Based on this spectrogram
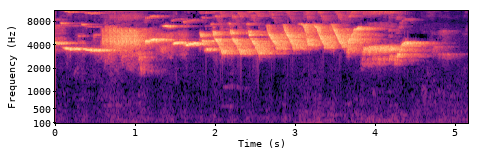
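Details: A canary delivers fast, high-pitched trills and rolls, one repeated-note series following another about four per second, before fading out at the end.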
